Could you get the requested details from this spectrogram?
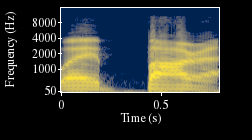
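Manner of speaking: put-on loud, booming northern English accent. Explaining whose accent is mocked, then mocking Wade Barrett's accent. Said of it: "I'm mocking his accent".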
